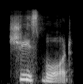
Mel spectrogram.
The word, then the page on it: cheeseboard: Indian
